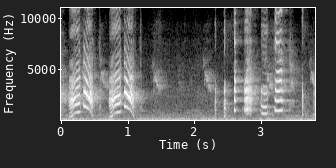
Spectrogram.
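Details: Pet ring-necked parakeet at a mirror giving two loud arched, harmonic screeches, then a run of quicker, varied chattering notes, with low room noise behind.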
